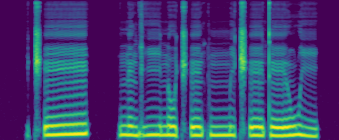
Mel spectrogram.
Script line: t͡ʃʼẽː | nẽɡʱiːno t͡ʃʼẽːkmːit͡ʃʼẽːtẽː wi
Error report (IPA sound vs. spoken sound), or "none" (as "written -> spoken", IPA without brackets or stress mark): none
